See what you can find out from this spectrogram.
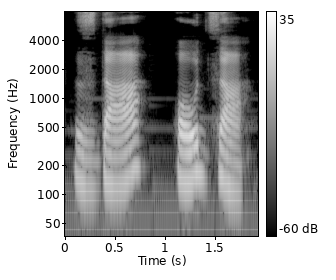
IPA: zda or dza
